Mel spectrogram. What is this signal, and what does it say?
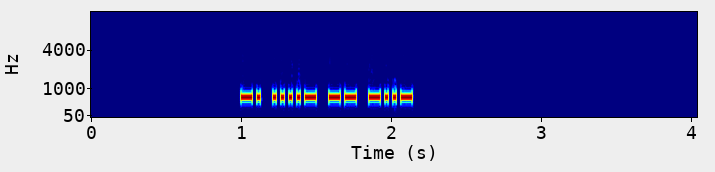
Morse code, heard as a keyed tone, about 46 wpm, 700 Hz. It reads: N4MX
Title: USA Call Signs - 4 Characters - Repeated 3x - 45wpm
